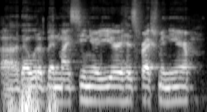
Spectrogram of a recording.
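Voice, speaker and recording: The speaker is a man. His speech carries a Portuguese accent. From Brazil, São Paulo. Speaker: podcast co-host, pro soccer player. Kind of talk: casual chat.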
